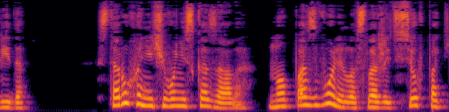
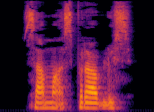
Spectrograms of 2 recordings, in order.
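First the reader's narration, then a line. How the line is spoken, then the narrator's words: Grumbled. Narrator (Russian): буркнула та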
